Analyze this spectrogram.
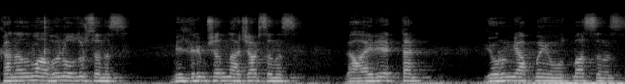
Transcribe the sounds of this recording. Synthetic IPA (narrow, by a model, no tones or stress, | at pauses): kʰanalˠɯmaavanɯo̞lˠuɾsanɯz | bilʲd̪iɾimt͡ʃʰanɯnat͡ʃʰaɾsanɯzvɛajɾiɛt̪ʰːænjo̞ɾumjapmajaunut̪masːɯnɯz̥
